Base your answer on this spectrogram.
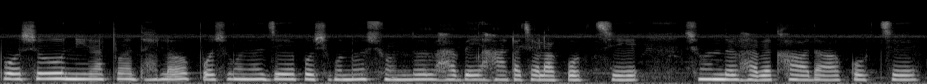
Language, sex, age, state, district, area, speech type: Bengali, female, 30-45, West Bengal, Dakshin Dinajpur, urban, spontaneous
